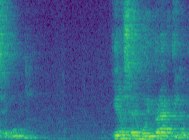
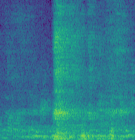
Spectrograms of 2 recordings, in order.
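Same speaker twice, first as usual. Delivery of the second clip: 1 laughing; 6 semitones higher, 4 dB quieter than usual. Real, not acted. Audience laughter reaction.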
